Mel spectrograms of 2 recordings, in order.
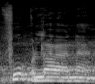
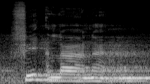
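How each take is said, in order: First: The first consonant is followed by a u vowel. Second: The first consonant is followed by an i vowel. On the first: "dengan dhammahnya fa" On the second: "dengan kasrohnya fa"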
